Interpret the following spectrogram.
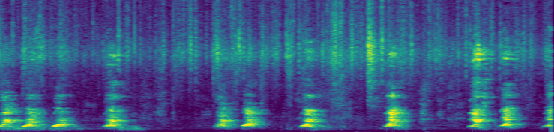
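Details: Dog barking in evenly spaced short, mid-pitched barks, often in pairs, about a dozen across the stretch, with quiet pauses between bursts.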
